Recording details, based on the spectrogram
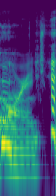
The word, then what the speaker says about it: Orange: There's a company in France, I believe it's pronounced Orange. It's spelled orange, but it's pronounced Orange because it's French.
